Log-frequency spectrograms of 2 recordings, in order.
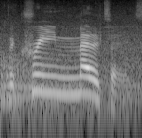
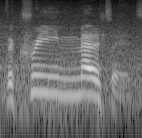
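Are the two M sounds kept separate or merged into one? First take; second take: merged; merged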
